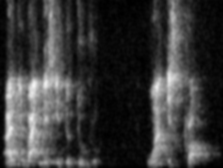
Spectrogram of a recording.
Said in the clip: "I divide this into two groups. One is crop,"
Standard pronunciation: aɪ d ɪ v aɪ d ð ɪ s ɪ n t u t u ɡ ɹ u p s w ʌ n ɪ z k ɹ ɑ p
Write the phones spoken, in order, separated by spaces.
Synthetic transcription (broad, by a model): aɪ d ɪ v aɪ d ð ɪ s ɪ n t u t u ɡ ɹ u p w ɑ n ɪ s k ɹ ɑ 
